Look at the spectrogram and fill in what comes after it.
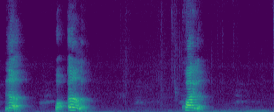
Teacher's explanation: nos encontramos con una e en chino mandarín se puede pronunciar en un punto intermedio entre a y e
